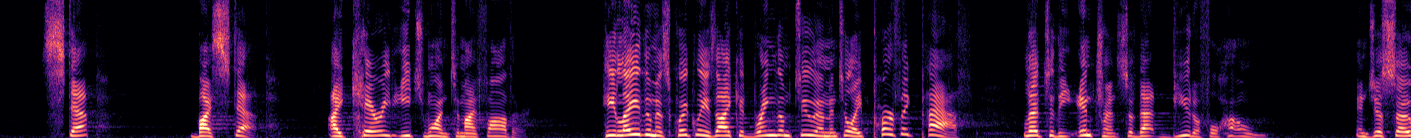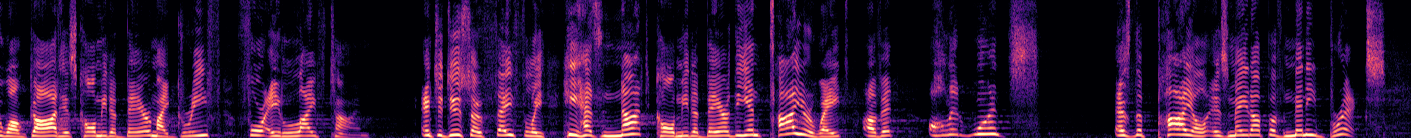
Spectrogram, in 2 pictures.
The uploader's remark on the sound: at Chaffee Crossing Baptist Church in Barling, AR.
